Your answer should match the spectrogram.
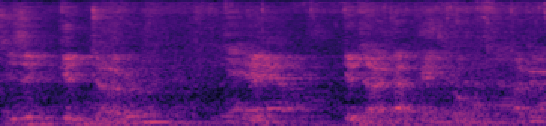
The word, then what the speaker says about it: Godot: Godot, okay, cool. I've been pronouncing it all the time.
